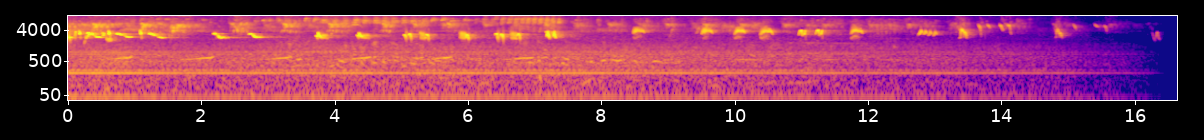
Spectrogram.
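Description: Birds chirping, many short calls in quick succession over a faint steady hum, growing fainter and fading out near the end.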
